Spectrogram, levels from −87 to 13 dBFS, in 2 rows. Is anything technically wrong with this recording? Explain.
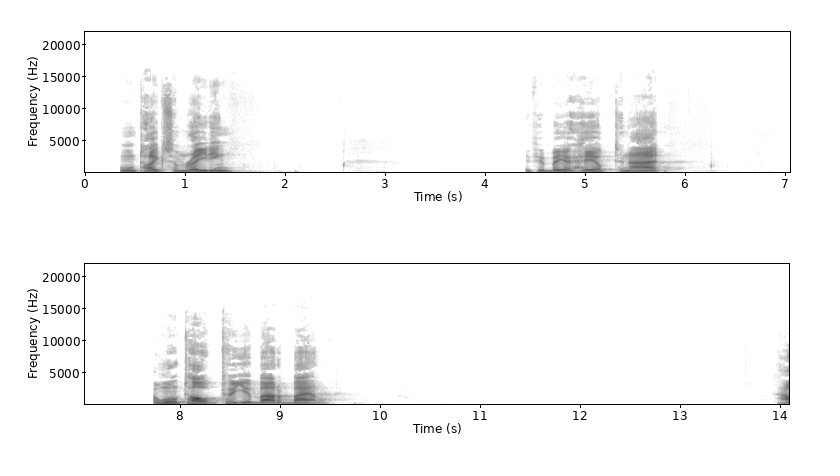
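No, nothing technically wrong can be heard in this audio, and the signal stays intact and stable throughout.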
